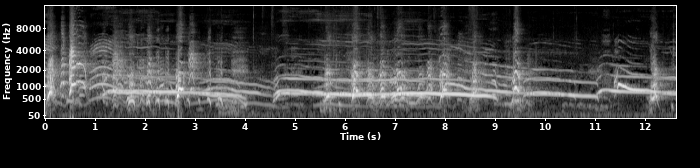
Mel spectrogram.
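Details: Coyotes at the Alaska Zoo howl in long, wavering tones broken by sharp yips, with children's howls mixed in.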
